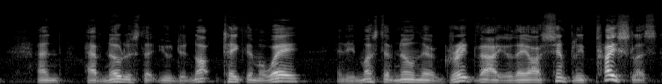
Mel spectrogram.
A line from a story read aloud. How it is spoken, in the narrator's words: he exclaimed in sudden excitement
